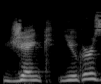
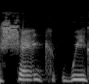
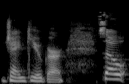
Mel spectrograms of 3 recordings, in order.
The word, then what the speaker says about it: Cenk Uygur: watching The Young Turks, he would know how to pronounce Cenk Uygur's name. It's not sh- a Shank Weger or whatever it is that he said.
